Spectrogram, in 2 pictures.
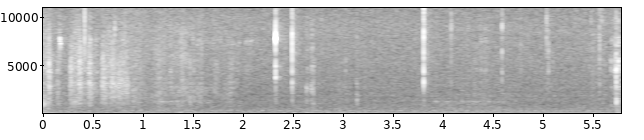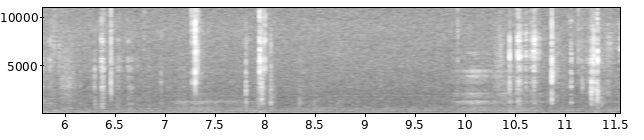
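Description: Faint, scattered small clicks and taps of fingers and a plastic spudger handling a laptop motherboard's display cable connector and the tape over it, with a quick run of clicks near the end.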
